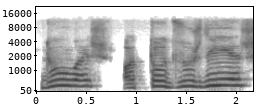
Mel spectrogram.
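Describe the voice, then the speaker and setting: A woman teaching Portuguese words in a relaxed French lesson, explaining patiently with many fillers and mixing in Portuguese terms. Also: high voice, slow, phone-quality sound. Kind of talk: language lesson chat.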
